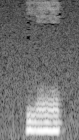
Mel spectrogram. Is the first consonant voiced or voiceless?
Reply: voiced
